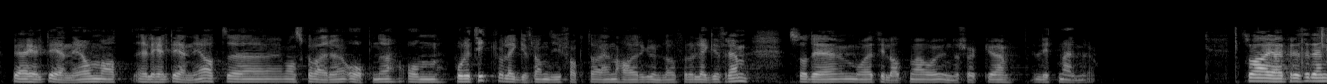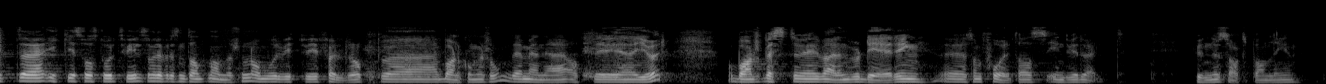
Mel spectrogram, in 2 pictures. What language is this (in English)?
Norwegian Bokmål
